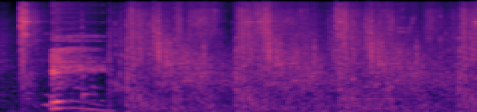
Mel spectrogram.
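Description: Rapid gunfire bursts in the online shooter Avatar Star, dense and steady throughout, with a brief voice-like tone near the start.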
